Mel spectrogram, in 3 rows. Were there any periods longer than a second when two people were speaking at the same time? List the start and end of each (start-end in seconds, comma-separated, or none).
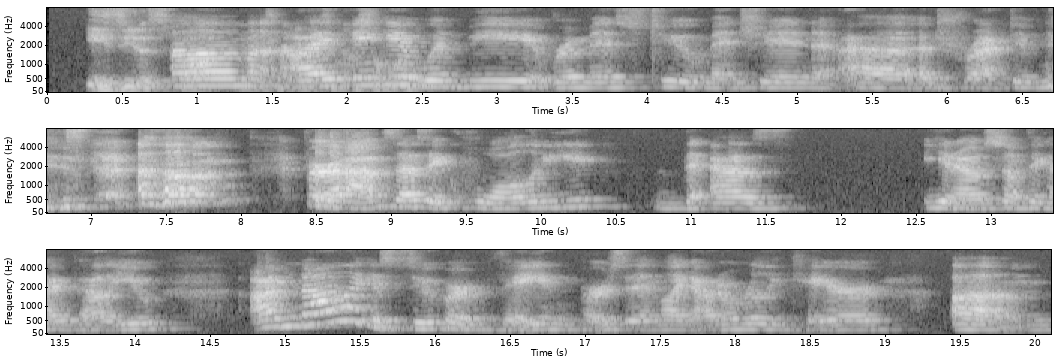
0.9-2.5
